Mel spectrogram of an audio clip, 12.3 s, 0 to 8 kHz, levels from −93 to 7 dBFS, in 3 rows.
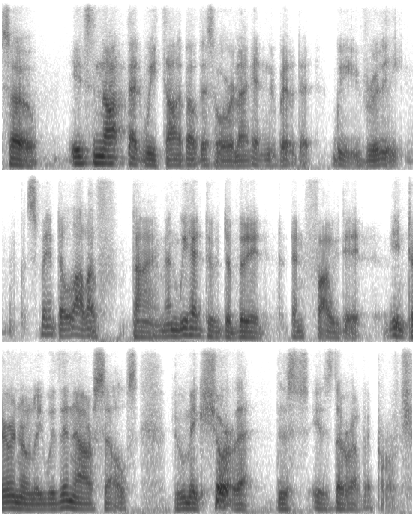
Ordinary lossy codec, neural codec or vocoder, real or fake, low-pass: Opus, 16 kbps; codec, 16 kHz in and 24 kHz out, 0.4 kbps, LongCat-Audio-Codec, fine tuned four codebook decoder; fake; 7.2 kHz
